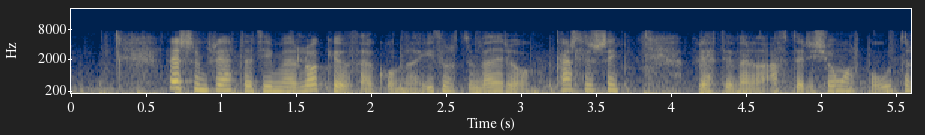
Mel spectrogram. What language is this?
Icelandic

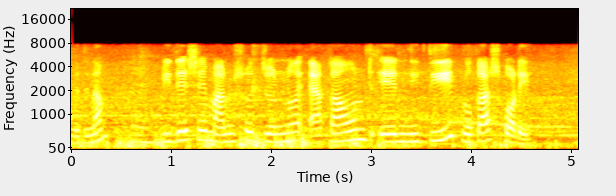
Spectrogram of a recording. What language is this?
Bangla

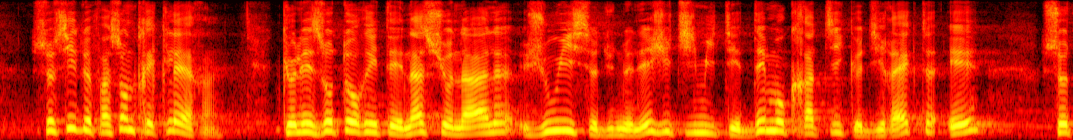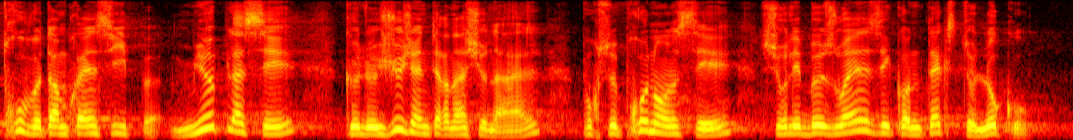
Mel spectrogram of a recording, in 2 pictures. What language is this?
French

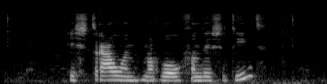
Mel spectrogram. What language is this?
Western Frisian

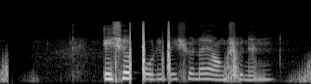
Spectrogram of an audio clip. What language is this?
Bangla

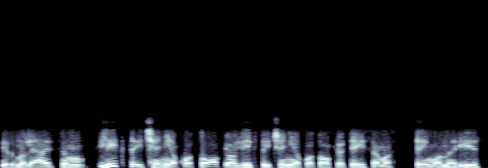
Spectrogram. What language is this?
Lithuanian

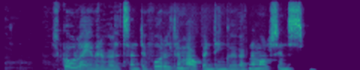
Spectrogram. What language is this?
Icelandic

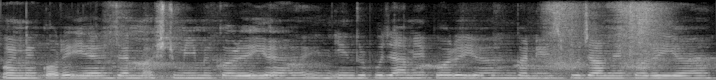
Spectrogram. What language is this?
Maithili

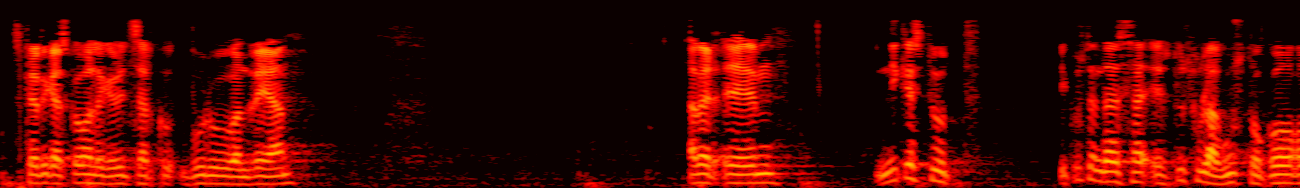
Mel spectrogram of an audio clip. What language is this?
Basque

